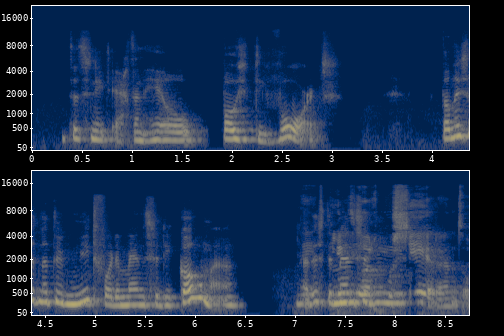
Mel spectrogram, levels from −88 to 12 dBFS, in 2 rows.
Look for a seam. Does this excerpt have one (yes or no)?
yes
